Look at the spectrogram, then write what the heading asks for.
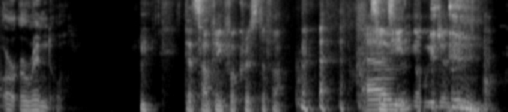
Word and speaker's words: Arendal: is a city in norway and the locals pronounce it andal but uh like for the global market we say iron doll yeah okay i would pronounce it uh like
